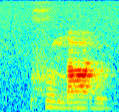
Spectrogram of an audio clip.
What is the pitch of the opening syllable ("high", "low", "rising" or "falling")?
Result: falling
